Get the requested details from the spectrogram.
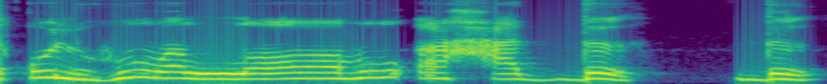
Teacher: قلقلہ کیا ہوتا ہے کہ جب ہم دال کے اوپر جزم ہوگی یا دال کے اوپر شد ہوگی یا دال پر ہم رکیں گے، وقف کریں گے، تو ہم اس کا آواز ایسے نکالیں گے کہ جیسے گیند کو دیوار پہ مارا جائے تو دھپ کی آواز آتی ہے، یعنی کہ ڈبل آواز آئے گی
